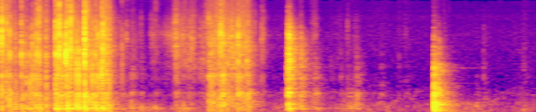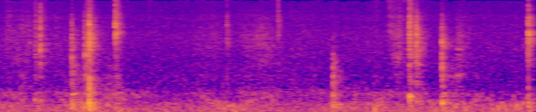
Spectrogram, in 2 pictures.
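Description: A deck of tarot cards is shuffled by hand in two rustling bursts. About four seconds in, the deck knocks sharply once on the wooden tabletop, followed by soft taps as cards are laid down on it.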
